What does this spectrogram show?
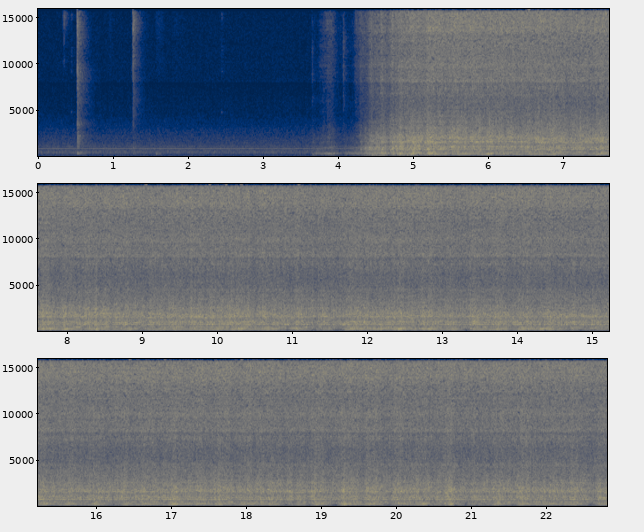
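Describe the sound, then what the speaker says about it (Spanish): A kitchen blender purees tomato salsa without added water, starting after a few seconds of near quiet with faint clicks, then roaring loudly and steadily at one speed for the rest of the clip. "Voy a licuar,"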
